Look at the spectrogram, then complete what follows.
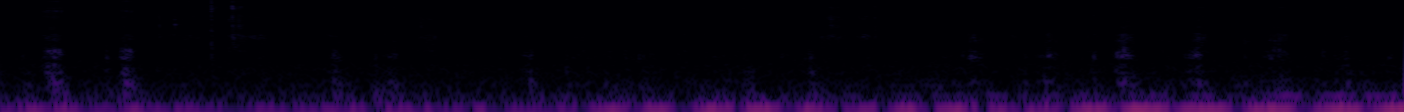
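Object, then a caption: Pencil graphite on a paper sketchbook page. A pink mechanical pencil tip is drawn across a large white paper page in a spiral-bound sketchbook lying flat on a wooden desk, in sketching strokes while the other hand rests still on the page. Quiet, dry scratching strokes repeat in quick, uneven succession over a steady low hum, growing slightly louder toward the end.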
